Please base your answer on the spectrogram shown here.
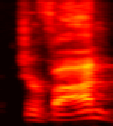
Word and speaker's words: Gervon: Dexter it's it's uh pronounced like a j ah see surprisingly um Javon Dexter senior he just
